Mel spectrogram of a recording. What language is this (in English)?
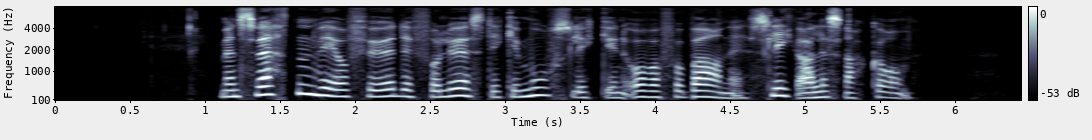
Norwegian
